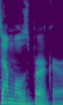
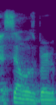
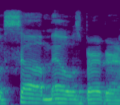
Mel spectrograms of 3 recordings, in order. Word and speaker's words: Semmelsberger: And it's pronounced Semmelsberger, right? Yeah, Semmelsberger. People get caught up on they go Semmelsberger, and then it sounds weird. So you just say it fast.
